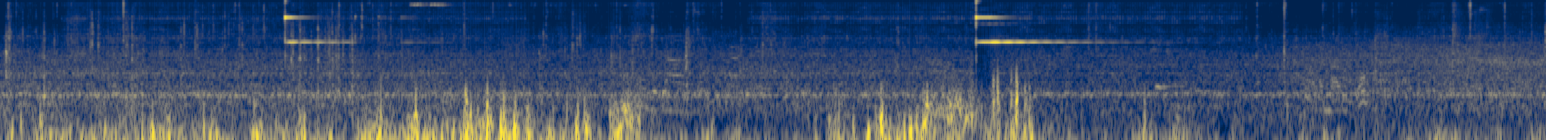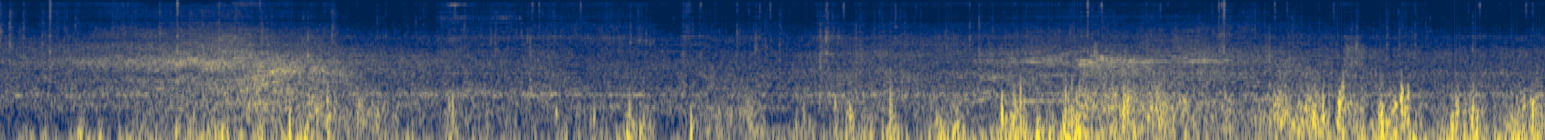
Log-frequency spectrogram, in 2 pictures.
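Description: Wind buffeting the microphone and tyres rumbling over brick paving as a bicycle rides along, with a bicycle bell ringing briefly twice in the first third.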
